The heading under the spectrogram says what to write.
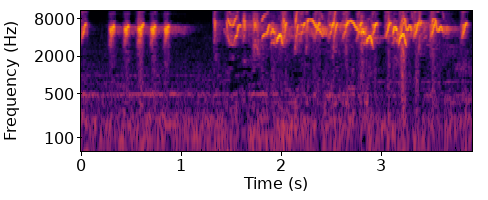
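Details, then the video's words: Brown-throated sunbird lure sound: a handful of evenly spaced short high chips, then a brighter, rapid twittering run of slurred whistled notes. "Suara Pikat Burung Kolibri Kelapa Manggar"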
